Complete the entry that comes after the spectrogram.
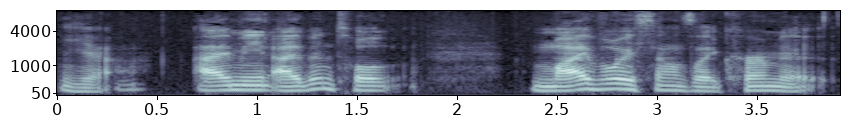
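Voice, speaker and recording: A man co-hosting a casual podcast chat in a monotone way. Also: mid-range voice, slow, dry recording. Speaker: podcast co-host.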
